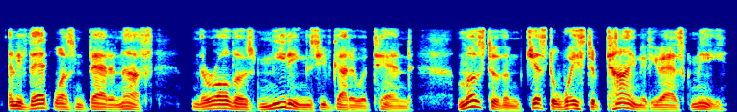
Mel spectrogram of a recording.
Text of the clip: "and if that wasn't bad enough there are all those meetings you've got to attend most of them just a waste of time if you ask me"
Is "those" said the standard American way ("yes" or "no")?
yes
